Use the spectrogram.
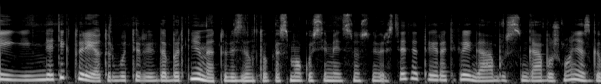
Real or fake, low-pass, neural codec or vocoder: real; 10.8 kHz; none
